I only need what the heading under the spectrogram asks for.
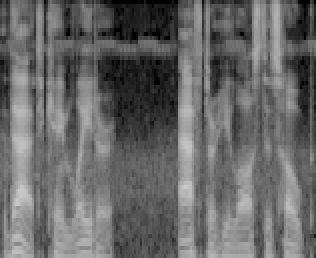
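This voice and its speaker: A man playing a grim, war-weary monster hunter in a visual novel, speaking in a solemn, formal, measured way. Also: rumbling low, fairly even intonation, pushed and bright, full character voice. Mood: somber. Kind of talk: visual novel voice acting, dramatic journal narration and dialogue.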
